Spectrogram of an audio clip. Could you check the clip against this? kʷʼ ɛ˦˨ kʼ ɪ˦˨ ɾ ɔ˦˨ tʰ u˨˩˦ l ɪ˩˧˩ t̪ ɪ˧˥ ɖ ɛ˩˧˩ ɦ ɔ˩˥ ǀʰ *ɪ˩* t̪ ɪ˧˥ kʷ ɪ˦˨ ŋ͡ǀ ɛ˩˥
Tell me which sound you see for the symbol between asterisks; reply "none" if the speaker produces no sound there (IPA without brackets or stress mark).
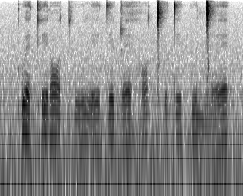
ɪ˩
